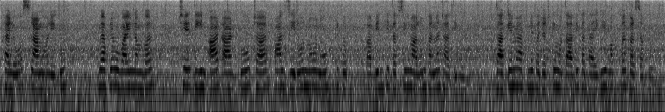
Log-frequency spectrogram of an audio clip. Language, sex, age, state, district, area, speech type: Urdu, female, 30-45, Uttar Pradesh, Balrampur, urban, spontaneous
